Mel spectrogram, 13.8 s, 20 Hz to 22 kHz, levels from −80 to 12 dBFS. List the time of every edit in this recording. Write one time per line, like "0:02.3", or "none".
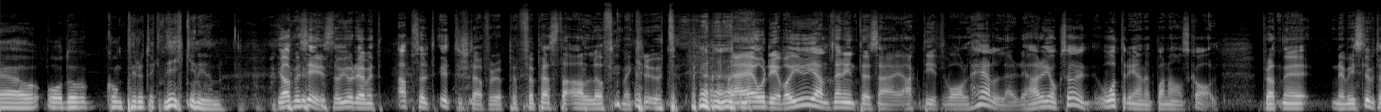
none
